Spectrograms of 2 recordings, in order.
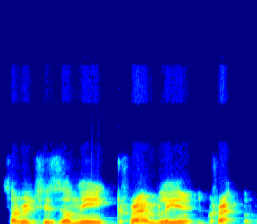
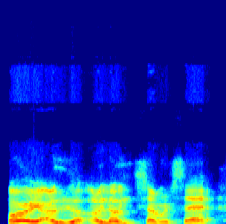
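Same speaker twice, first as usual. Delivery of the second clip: lively, raised-pitch Somerset burr; hammed-up Somerset accent; 5 semitones higher than usual. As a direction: put on a playful West Country Somerset accent. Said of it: "do you talk like this?".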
